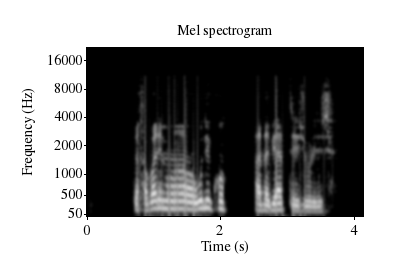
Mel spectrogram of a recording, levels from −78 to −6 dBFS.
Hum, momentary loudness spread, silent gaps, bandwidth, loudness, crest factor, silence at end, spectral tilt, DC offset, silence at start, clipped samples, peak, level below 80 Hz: none; 11 LU; 2.11-2.50 s; 11.5 kHz; -21 LUFS; 16 dB; 0.5 s; -6.5 dB/octave; under 0.1%; 0.7 s; under 0.1%; -6 dBFS; -52 dBFS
